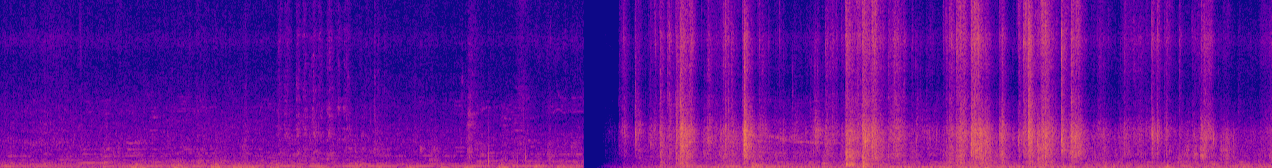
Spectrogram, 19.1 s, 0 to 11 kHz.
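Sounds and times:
fibreglass hull scraping and cracking: 9.3 - 19.0.

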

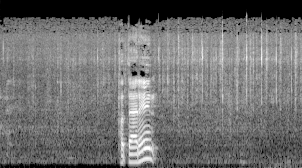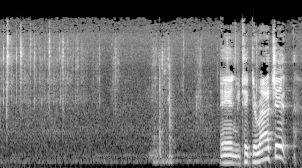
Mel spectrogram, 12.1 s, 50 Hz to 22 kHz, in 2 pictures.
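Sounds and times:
faint small clicks and rustling: 0.2 - 8.4.

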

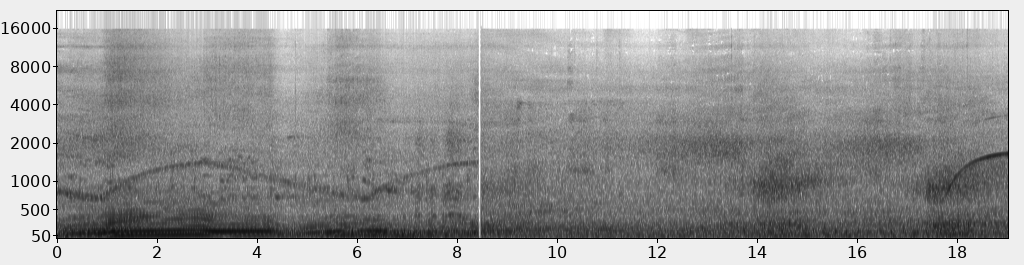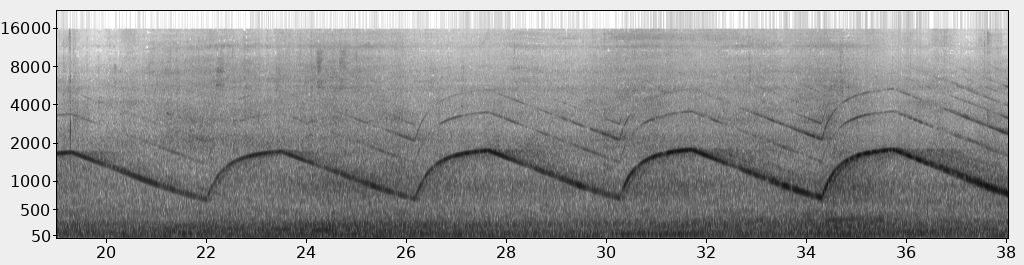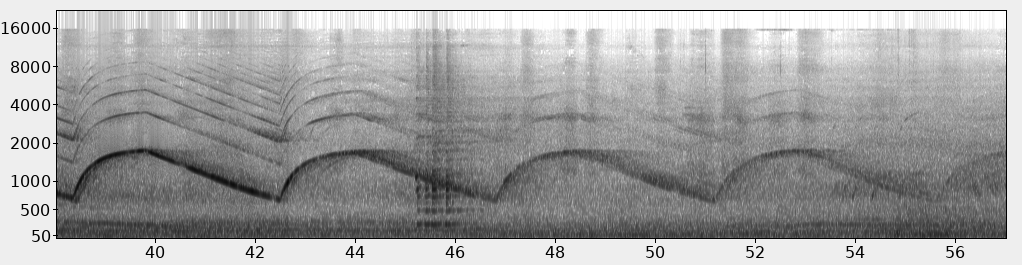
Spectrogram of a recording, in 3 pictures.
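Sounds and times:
fire truck siren wailing: 0.0 - 8.6, 17.1 - 57.0
engine and road rumble: 0.0 - 57.0.

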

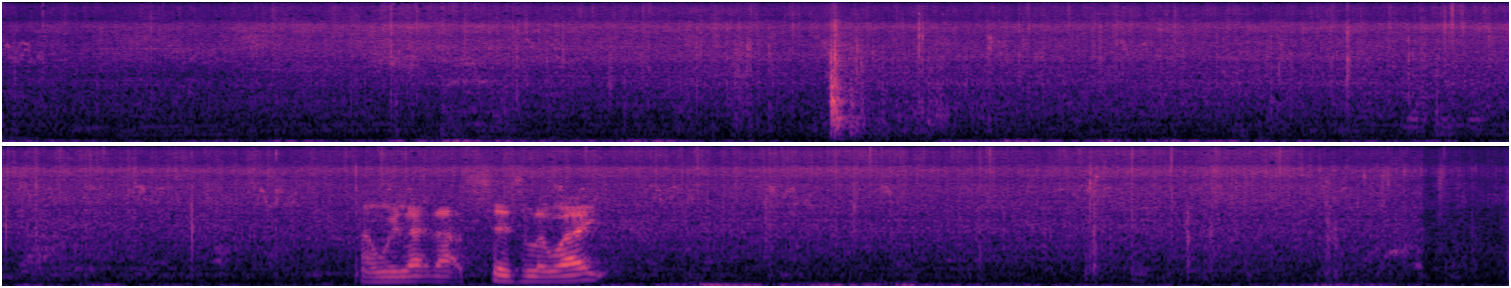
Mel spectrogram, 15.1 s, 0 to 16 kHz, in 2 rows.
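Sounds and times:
steaks sizzling in a frying pan: 0.0 - 15.0
sharp crack: 3.6 - 5.0.

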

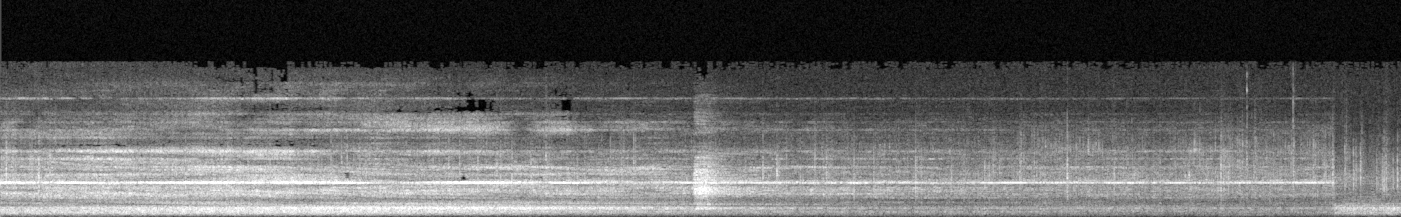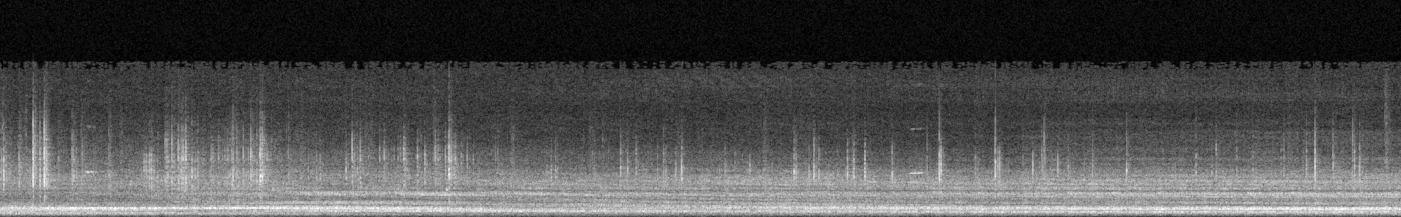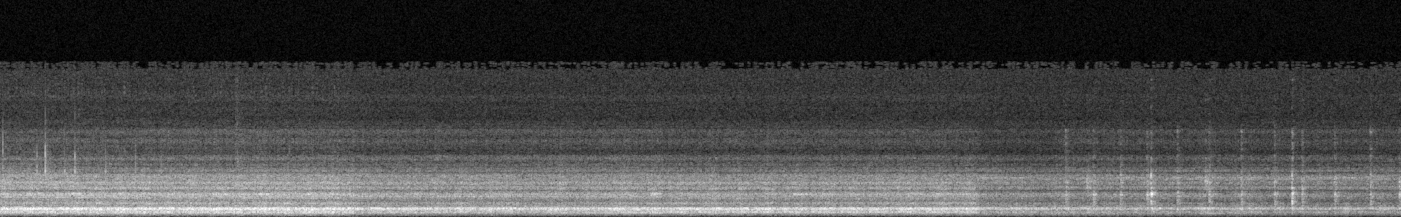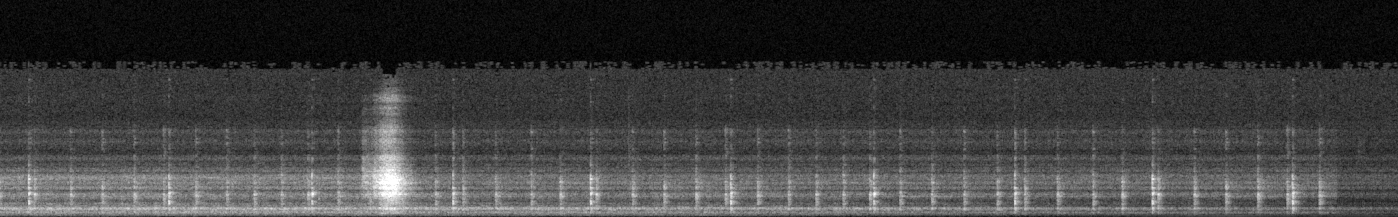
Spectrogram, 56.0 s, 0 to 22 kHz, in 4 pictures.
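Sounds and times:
diesel locomotive engine running: 0.0 - 55.7
short hiss: 45.6 - 46.2
regular ticking: 46.3 - 55.4.

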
